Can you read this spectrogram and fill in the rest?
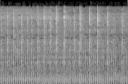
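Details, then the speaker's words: Pole saw small two-stroke after replacing a hard-starting carburetor with a new bolt-on aftermarket carb: quick even buzz at steady speed, no stumbling or surging; now runs smoothly after the carb swap. "so yeah runs great now I'm going to go try it out"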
